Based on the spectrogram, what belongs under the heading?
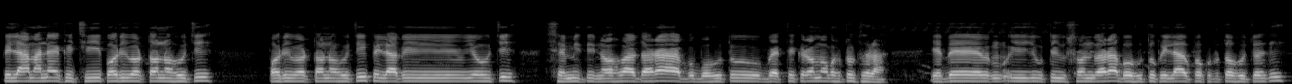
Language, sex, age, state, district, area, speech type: Odia, male, 45-60, Odisha, Kendujhar, urban, spontaneous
